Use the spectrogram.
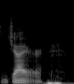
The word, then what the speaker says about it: gyre: With the correct pronunciation is not gyre, it's gyre, at least in American English pronunciation.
